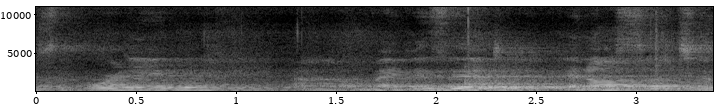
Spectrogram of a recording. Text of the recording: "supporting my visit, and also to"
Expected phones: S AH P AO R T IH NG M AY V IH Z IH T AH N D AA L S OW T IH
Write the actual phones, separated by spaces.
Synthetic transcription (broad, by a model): S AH P AO R T IH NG M AY V IH Z IH T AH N AA L S OW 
